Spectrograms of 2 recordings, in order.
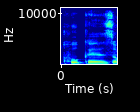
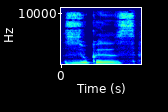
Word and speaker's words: Cukurs: Now, yes, if you're looking at the description or the title of this show, which luckily you did, it looks like his name is pronounced Cukurs or Cukurs, his surname, but it's actually pronounced Cukurs, just to clarify that.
